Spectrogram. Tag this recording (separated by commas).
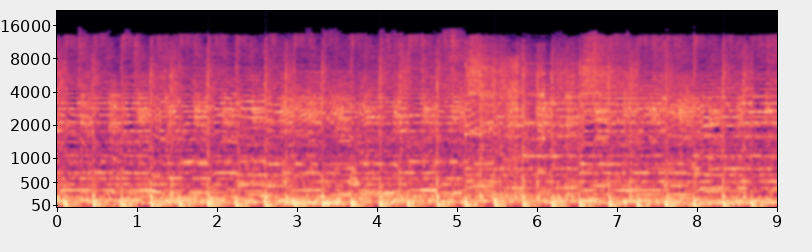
Music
